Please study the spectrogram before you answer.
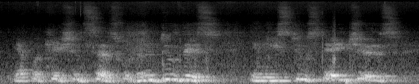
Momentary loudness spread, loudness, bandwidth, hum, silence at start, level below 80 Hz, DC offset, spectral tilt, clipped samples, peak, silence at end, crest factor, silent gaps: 7 LU; -13 LUFS; over 20 kHz; none; 0 s; -42 dBFS; 0.5%; -8.5 dB/octave; 0.2%; 0 dBFS; 0 s; 14 dB; none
